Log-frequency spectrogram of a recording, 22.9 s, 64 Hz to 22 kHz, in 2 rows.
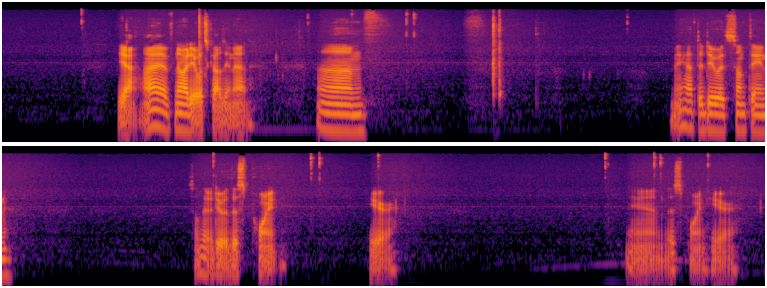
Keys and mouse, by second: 3.0 KP_1, 4.1-6.0 middle drag, 6.0 right click, 6.4 right click, 7.4 Tab, 11.3-13.4 middle drag, 16.1-17.9 middle drag, 17.9-18.8 drag.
